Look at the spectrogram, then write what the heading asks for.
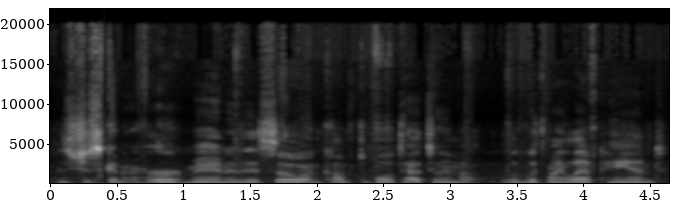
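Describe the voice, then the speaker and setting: Hoarse young man rambling casually. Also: low voice, flat delivery, moderate pace, a little hiss or hum. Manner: meandering, joking, laid-back. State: hoarse from smoking. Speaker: vlogger. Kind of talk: rambling casual vlog chat. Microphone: phone.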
